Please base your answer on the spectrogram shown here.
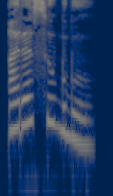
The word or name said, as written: ಅರಸುಬ್ಬು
